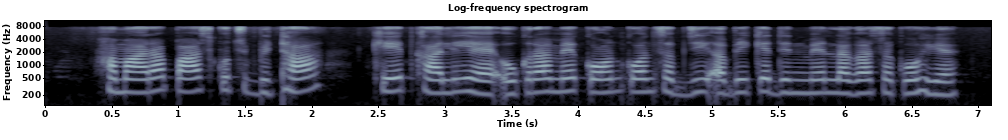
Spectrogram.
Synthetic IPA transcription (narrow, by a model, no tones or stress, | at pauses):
hɐmaːɾapaːskʊt͡ʃʰbɪʈʰa | kʰeːt̪kʰaːliɦɛːʔʊːkɾamẽkɔːnkɔːnsɐbd͡ʒiɐbʱiked̪ɪnmẽlɐɡasɐkoɦiɦɛː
